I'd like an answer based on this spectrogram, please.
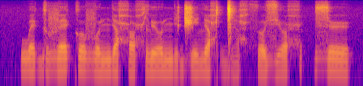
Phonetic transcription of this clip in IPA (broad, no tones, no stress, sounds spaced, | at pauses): w ɛ ɡ ə v ɛ k o v o nʲ ɐ ħ o ħ lʲ o nʲ ɛ d͡ʒ i lʲ ə ħ ɡ͡ǀ ɛ ħ θ o zʲ o ħ | z ø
